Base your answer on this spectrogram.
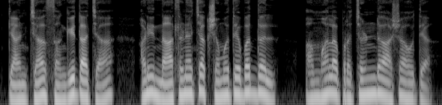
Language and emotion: Marathi, sad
